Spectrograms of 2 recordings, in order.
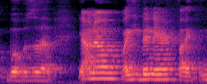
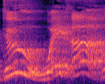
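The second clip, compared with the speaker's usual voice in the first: higher, louder call to wake him; retold yell; 9 semitones higher, 4 dB louder, much slower than usual. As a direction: shout at the dozing date to wake up. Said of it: "really loud and, like, screaming".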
